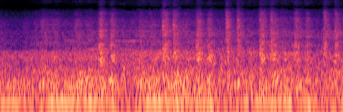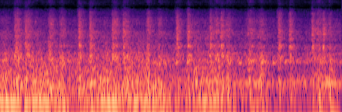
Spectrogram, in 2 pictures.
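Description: A Meitetsu electric train passing close by with a steady low rumble, its wheels clacking again and again over the rail joints.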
